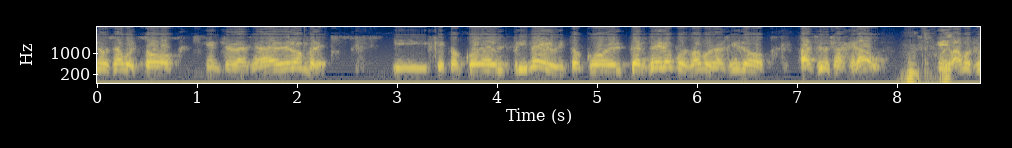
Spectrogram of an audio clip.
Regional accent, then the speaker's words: Spain; Me dio una sorpresa pues enorme, como cualquier español que le pueda tocar.

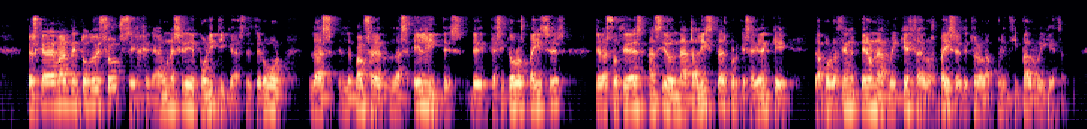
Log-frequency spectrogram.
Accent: Spain; yo me tengo que preocupar sobre todo si soy español de mi país.

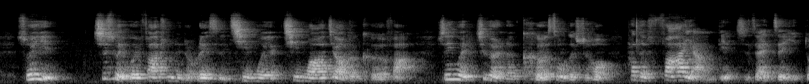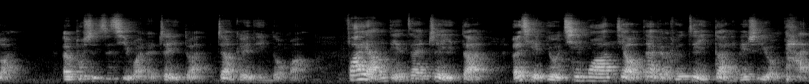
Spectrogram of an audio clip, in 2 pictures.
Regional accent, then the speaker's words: Taiwan; 水鸡，哎，请问我们台湾人说田鸡

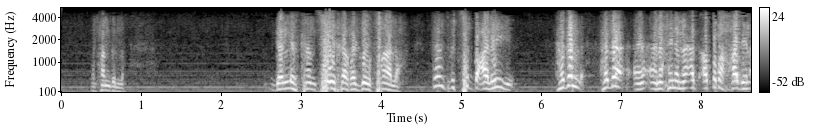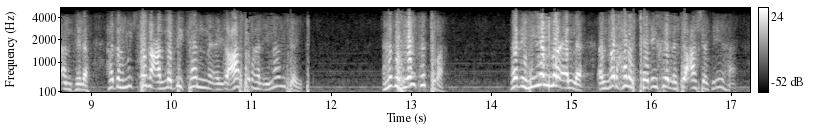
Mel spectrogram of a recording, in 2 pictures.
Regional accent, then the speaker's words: Yemen; صار يعلق ساحبه ويعدمه في الخشبة عندنا في اليمن

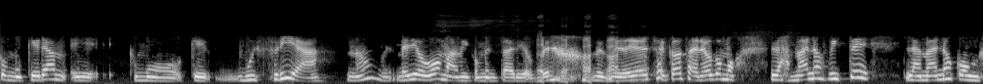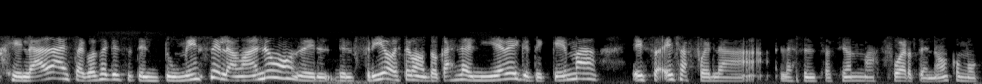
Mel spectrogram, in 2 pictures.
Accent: Santiago del Estero, Argentina; also born or lived in Buenos Aires; Uy, santiagueña. De venida en Porteña y ahora sureña.

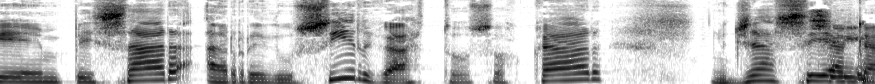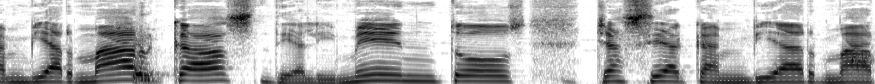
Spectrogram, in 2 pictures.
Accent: Argentina; El consumidor promedio es el argentino. Somos los argentinos.

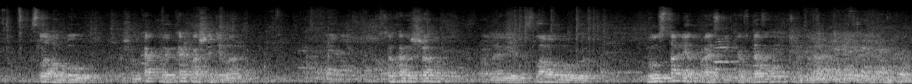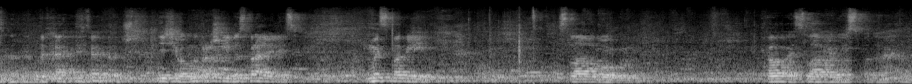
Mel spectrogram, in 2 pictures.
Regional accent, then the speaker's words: Siberia, Russia; Я вырос в Сибири, как у нас говорили, там народ пьет все, что горит

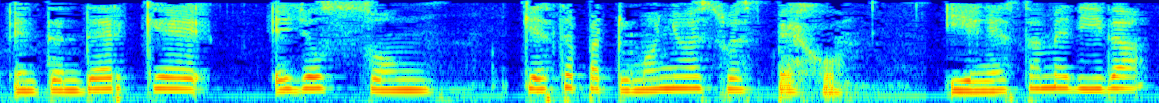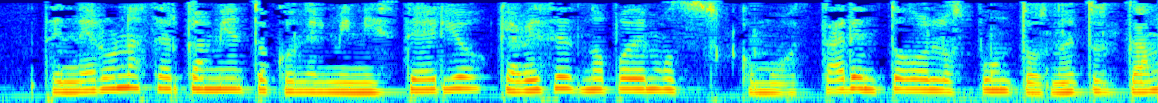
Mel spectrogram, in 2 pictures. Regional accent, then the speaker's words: Ecuador; y que eso somos como ecuatorianos.

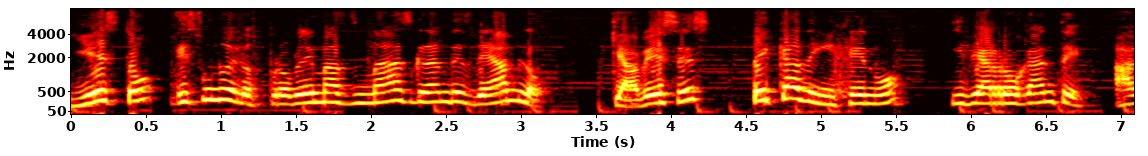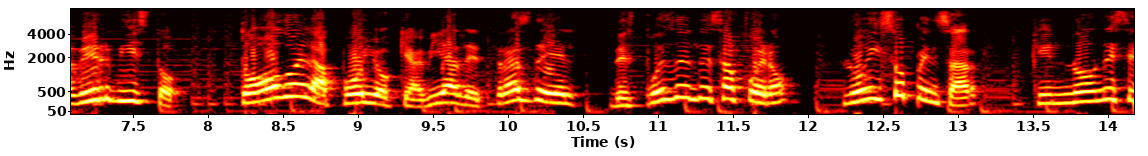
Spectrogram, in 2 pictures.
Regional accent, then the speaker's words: Mexico; de nosotros como mexicanos

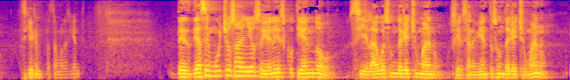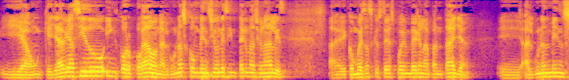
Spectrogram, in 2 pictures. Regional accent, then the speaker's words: Costa Rica; hablo portugués, yo vengo de Costa Rica

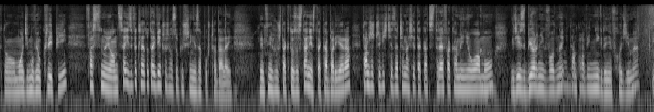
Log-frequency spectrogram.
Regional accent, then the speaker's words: Poznań, Greater Poland Voivodeship, Poland; Wychowywałem się w Poznaniu na nieużytku. To była rezerwa pod inwestycję tramwajową.

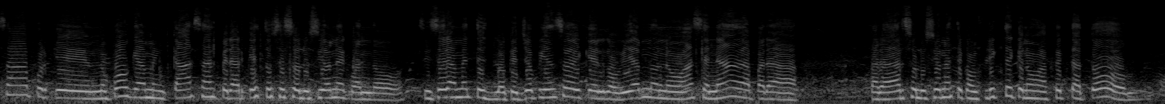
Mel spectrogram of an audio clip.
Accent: Garupá, Misiones, Argentina; no, yo vengo, si soy de Garupá

